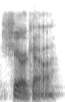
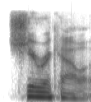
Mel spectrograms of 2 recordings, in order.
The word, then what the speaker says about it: Shirakawa: Tony storm and Mina is it shirakawa I always say it wrong shawa shirakawa okay I always want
